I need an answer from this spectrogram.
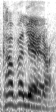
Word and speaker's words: Max Cavalera: I believe the first band that I've noticed had dreads was Korn, and then Sepultura, Max Cavalera, and if I pronounce that correctly. Max Cavalera. Cavalera, yes.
